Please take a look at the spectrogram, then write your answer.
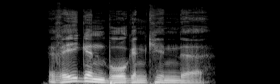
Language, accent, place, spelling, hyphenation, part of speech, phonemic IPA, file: German, Germany, Berlin, Regenbogenkinde, Re‧gen‧bo‧gen‧kin‧de, noun, /ˈʁeːɡn̩boːɡn̩ˌkɪndə/, De-Regenbogenkinde.ogg
- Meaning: dative singular of Regenbogenkind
